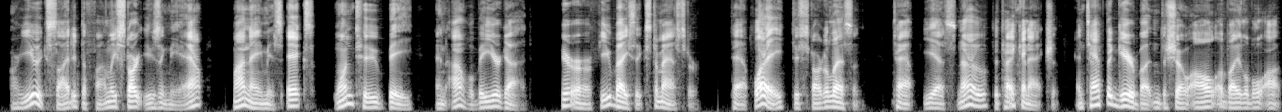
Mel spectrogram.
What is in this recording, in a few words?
Animation Video Game Voice Sample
